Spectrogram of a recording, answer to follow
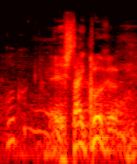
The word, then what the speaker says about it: Jutta Steinbrück: Senhora Juta, eu estava aqui querendo saber como é que eu pronuncio aqui agora. Juta, e o sobrenome? Steinbrück. É isso? Steinbrück.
